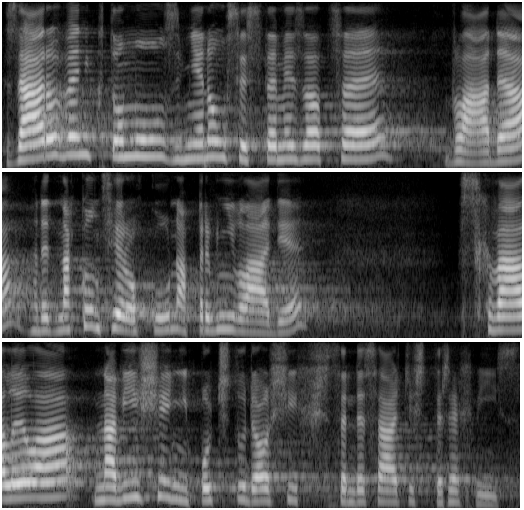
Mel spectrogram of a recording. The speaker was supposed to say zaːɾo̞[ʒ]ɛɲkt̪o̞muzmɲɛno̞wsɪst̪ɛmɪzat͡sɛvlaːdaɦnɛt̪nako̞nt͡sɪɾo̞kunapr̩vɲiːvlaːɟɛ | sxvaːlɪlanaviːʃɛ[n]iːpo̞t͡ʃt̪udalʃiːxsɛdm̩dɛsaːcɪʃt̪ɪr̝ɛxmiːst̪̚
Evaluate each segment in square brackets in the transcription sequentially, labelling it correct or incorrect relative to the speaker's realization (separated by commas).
incorrect, incorrect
